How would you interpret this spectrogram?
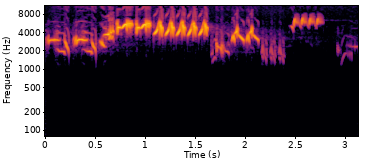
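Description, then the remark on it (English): A sparrow sings a quick, bright song of rapid trills and chirps, loud, with no other sounds around it. “I didn't find white-crowned sparrows, but I was looking at swamp sparrows and a Lincoln sparrow.”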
